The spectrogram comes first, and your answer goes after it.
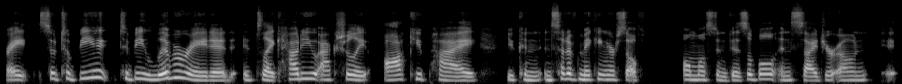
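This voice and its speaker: A woman's voice: mid-range voice, normal speed, no room sound, clean studio sound. A woman in her forties, a podcast host and psychotherapist, speaking thoughtfully in conversation, often restarting and checking in with "right?". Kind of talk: reflective conversational interview. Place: home room. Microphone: headphones on a video call.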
